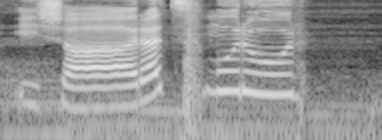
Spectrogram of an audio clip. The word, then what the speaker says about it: إشارة مرور: And this T مربوطة, when it's followed by a noun, we pronounce it. So we will say إشارة مرور.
